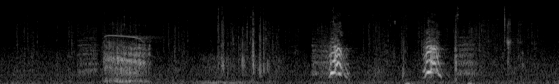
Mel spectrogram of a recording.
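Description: A dog barks sharply a few times close by.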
